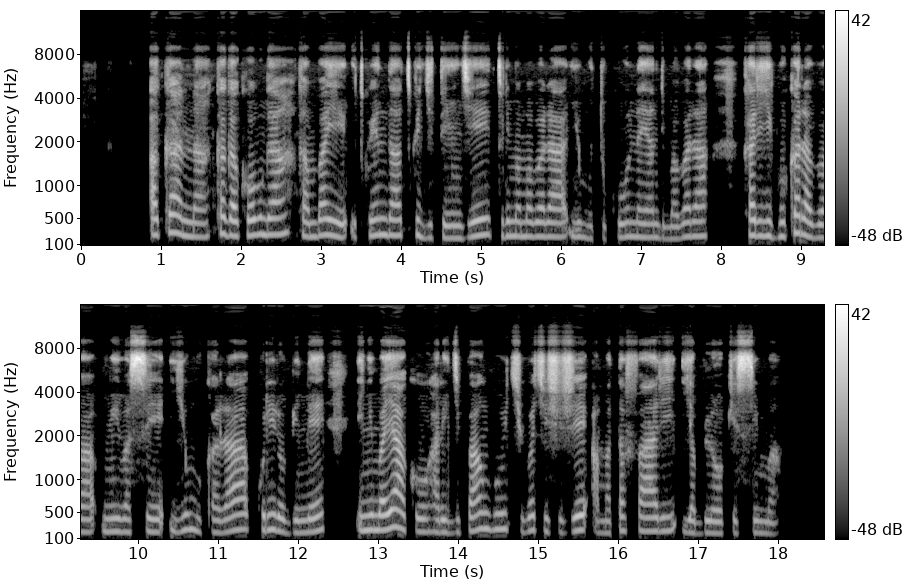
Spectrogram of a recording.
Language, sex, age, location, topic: Kinyarwanda, female, 18-24, Huye, health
